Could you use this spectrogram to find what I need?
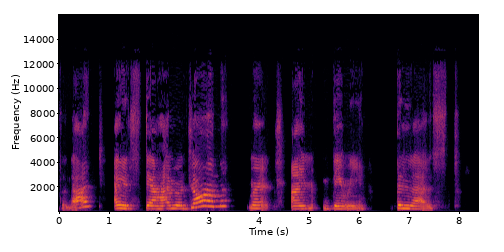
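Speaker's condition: Cerebral palsy; needs help with grooming and household tasks, unable to drive, some mental developmental delay

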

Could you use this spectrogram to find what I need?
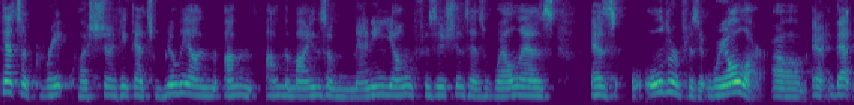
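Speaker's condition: Cleft lip and palate; congenital, surgeries from birth to age 5 including ears, first reconstructive surgery at 17, mouthpiece before; after reconstructive surgery; spoke funny and whistled before reconstruction at 17

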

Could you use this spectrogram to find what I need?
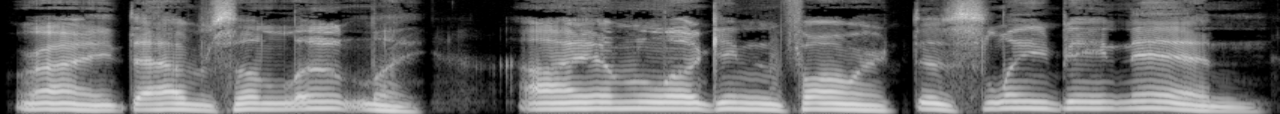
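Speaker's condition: Parkinson's disease, young onset

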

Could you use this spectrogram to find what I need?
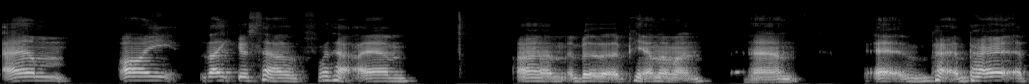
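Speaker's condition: Cerebral palsy; very slightly delayed speech

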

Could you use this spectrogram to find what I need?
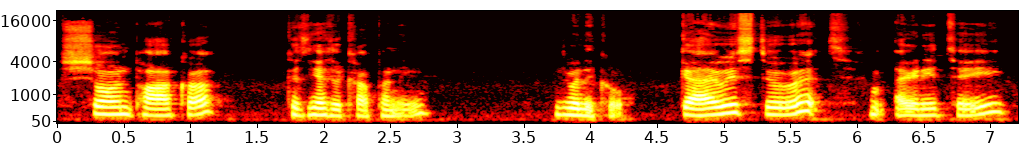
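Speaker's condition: Down syndrome; intellectual disability

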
